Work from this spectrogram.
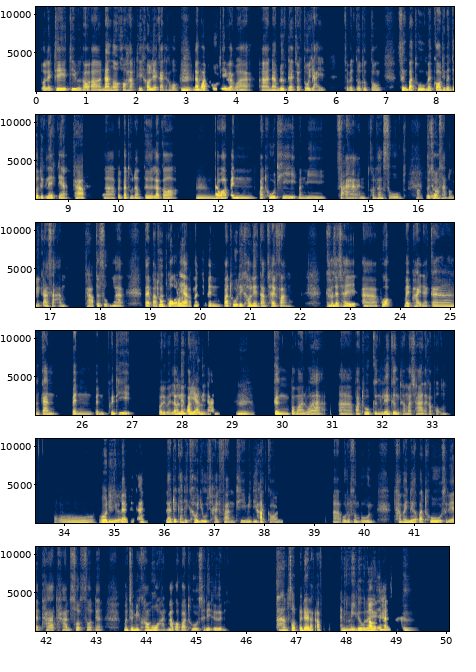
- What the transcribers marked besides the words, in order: other background noise
- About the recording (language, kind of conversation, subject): Thai, podcast, ถ้าพูดถึงการอนุรักษ์ทะเล เราควรเริ่มจากอะไร?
